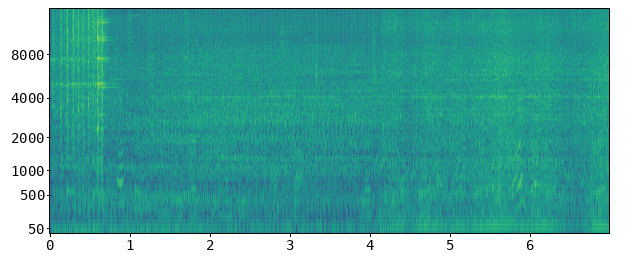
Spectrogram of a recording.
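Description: A motorcycle engine runs with a steady, throbbing mechanical rumble that deepens and grows louder in the second half, continuous throughout.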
